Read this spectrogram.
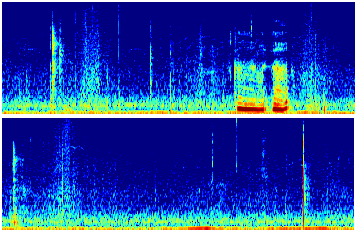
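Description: Small plastic pieces click and snap together.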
